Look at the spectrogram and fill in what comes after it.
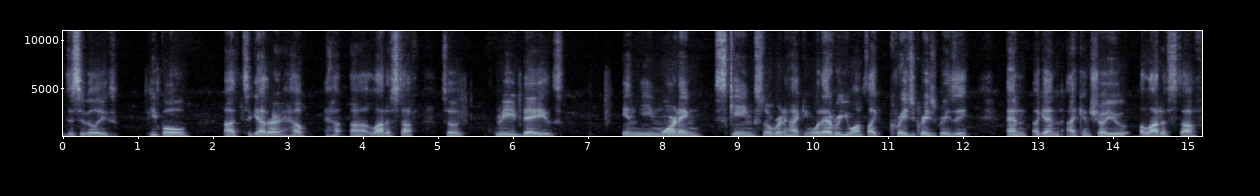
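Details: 44-year-old man, a former paramedic, with aphasia after a stroke during valve surgery; he cannot use one arm since the stroke; aphasia.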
